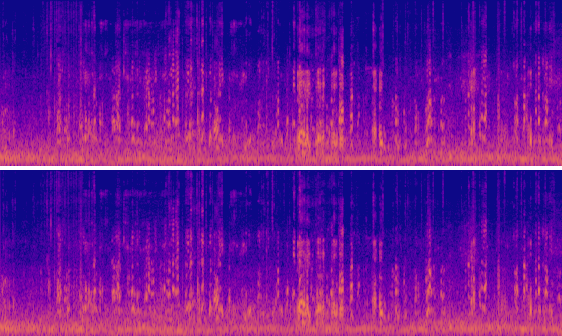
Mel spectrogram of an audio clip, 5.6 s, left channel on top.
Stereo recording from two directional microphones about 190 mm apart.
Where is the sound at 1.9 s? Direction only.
35° right (ahead or behind).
